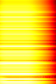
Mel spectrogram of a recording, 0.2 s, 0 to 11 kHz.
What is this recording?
Instrument samples > Synths / Electronic
DRILLBASS 4 Ab
additive-synthesis, bass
